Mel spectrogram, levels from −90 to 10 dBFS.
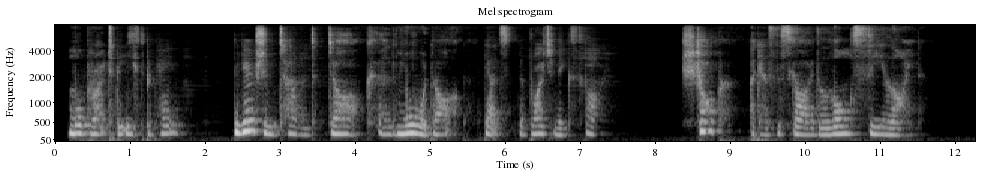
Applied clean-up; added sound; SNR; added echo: neural mask model DeepFilterNet 3.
